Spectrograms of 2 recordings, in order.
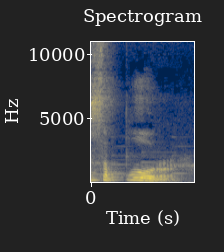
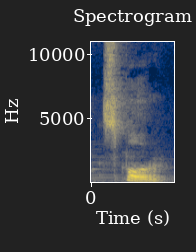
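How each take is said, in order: First: Said with an extra vowel between S and P. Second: Said with S and P together, no vowel between. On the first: The speaker calls it wrong. "bukan sepur" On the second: The speaker calls it right.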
